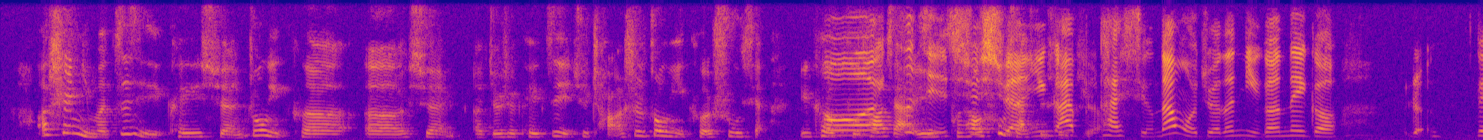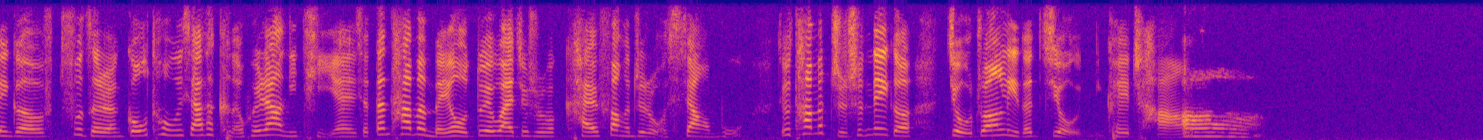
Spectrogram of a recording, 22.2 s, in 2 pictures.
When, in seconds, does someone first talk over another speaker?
6 s

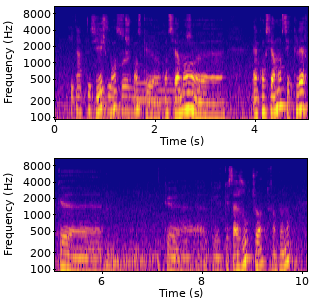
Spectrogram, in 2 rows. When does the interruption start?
1 s

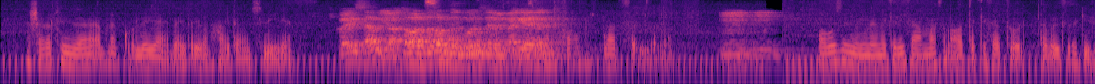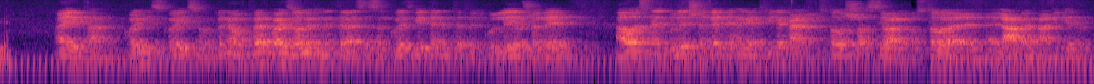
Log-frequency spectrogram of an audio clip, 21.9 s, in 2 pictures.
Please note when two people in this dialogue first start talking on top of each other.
4 s

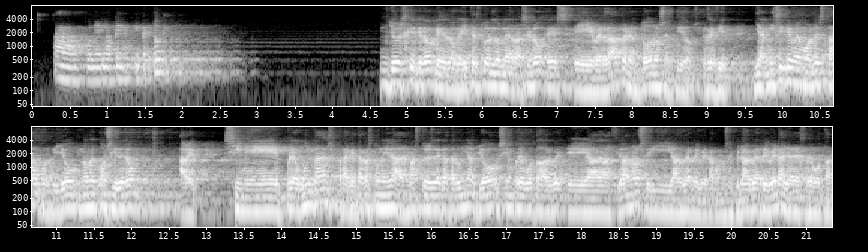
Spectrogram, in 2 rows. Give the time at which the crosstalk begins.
none

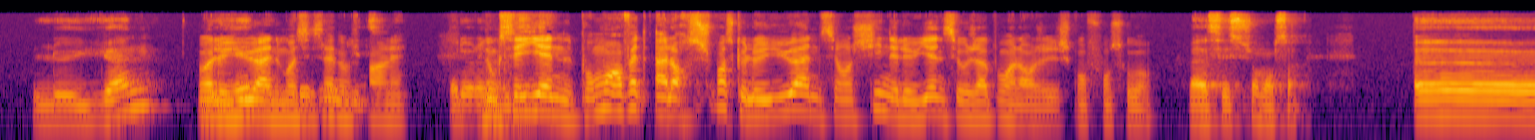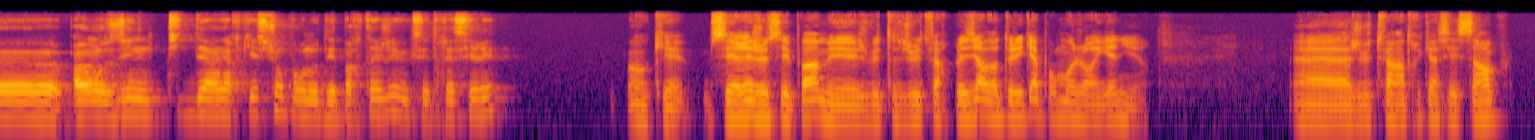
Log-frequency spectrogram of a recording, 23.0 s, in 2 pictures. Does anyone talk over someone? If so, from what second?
2 s

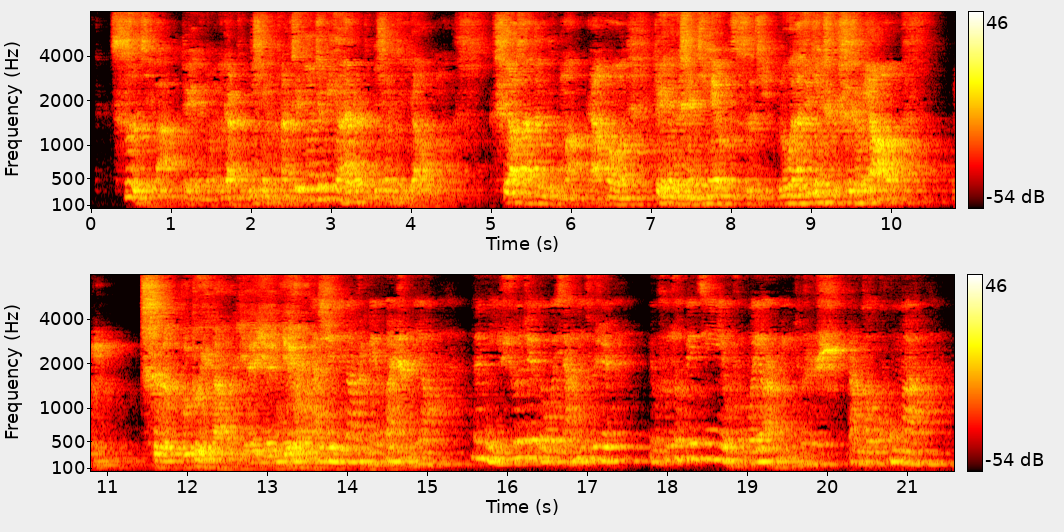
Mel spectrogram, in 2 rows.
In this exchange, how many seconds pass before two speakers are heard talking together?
13 s

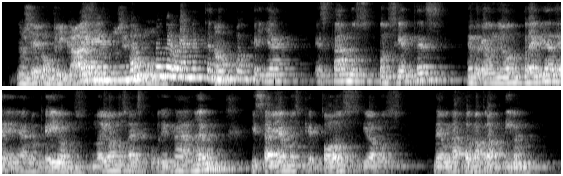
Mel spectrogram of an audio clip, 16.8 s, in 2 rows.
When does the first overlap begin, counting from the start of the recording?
1 s

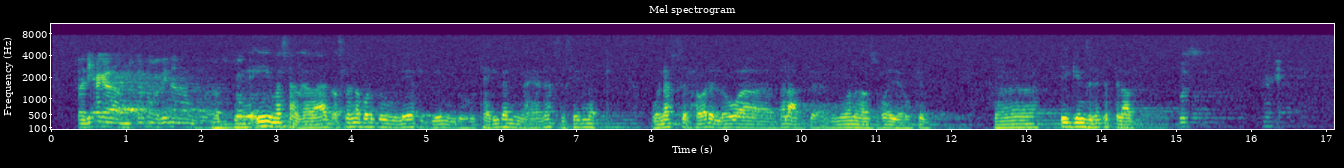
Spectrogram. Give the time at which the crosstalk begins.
2 s

